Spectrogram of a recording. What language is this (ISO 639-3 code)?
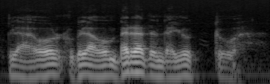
fin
